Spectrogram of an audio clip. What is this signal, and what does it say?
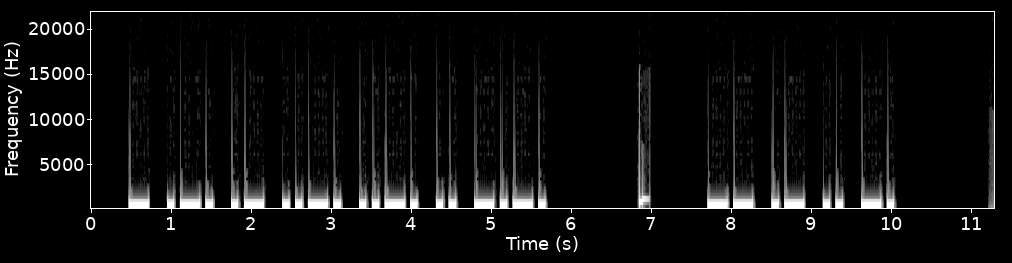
Morse code, heard as a keyed tone, about 15 wpm, 700 Hz. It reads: TRAFFIC MAIN
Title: Sentences from Top 1300 Words - New Word Drill Alt - 15wpm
